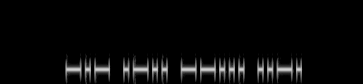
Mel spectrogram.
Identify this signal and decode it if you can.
Morse code, heard as a keyed tone, about 25 wpm, 700 Hz. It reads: KL7F
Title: DXCC-100 Call Signs - 4 Characters - Repeated 3x - 25wpm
